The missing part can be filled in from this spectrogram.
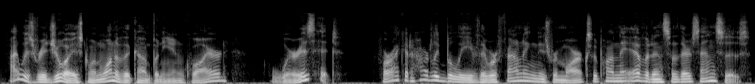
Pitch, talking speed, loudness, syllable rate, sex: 125 Hz, 220 wpm, -18 LUFS, 7.2 syllables/s, male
